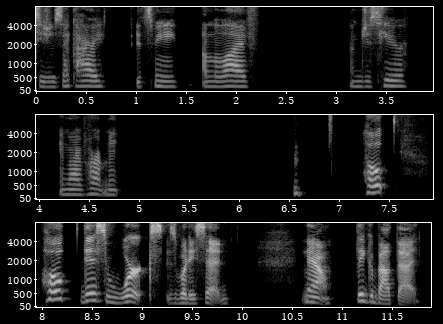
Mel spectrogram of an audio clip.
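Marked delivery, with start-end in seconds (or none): 0.4-9.2 put-on flat, emotionless, deadpan delivery. Retelling a man's proof of life video: imitating an emotionless delivery. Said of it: "there's no ex-, emotion to this fa-, to the face".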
